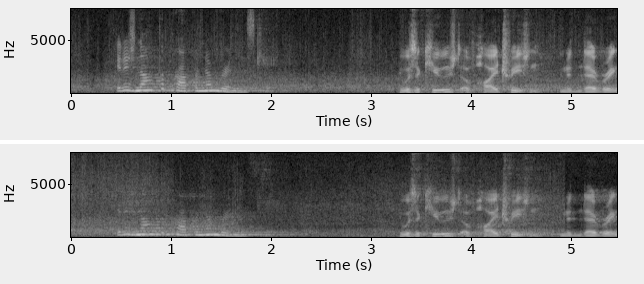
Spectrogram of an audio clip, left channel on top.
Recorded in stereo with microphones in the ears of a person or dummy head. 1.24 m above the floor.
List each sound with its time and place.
0.5 s a woman speaking: 85° left, 1.2 m
3.3 s a man speaking: 25° left (ahead or behind), 0.8 m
